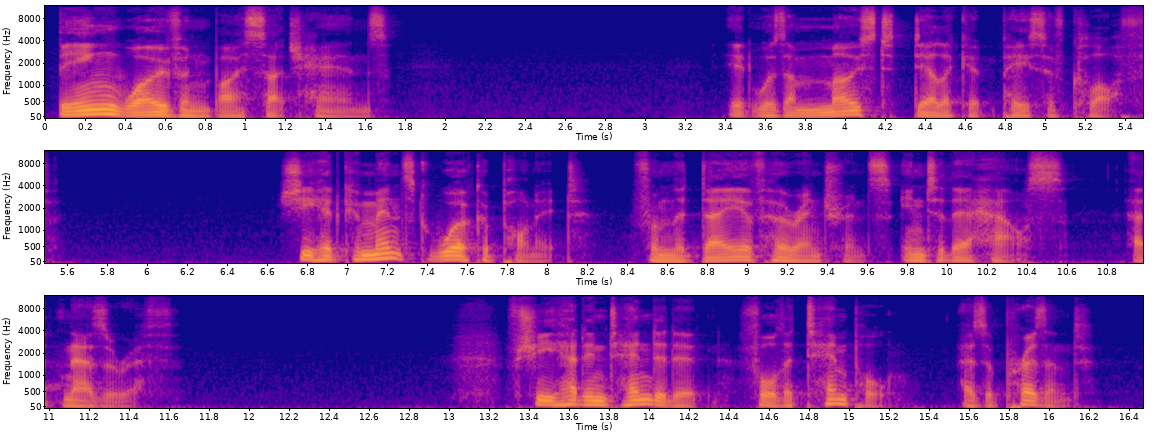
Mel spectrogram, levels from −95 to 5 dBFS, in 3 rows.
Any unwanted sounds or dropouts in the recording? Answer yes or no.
no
